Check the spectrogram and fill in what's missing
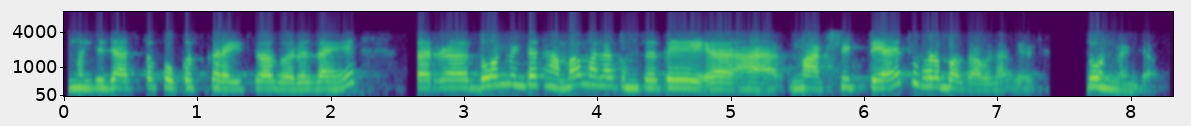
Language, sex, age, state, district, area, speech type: Marathi, female, 30-45, Maharashtra, Nagpur, urban, conversation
